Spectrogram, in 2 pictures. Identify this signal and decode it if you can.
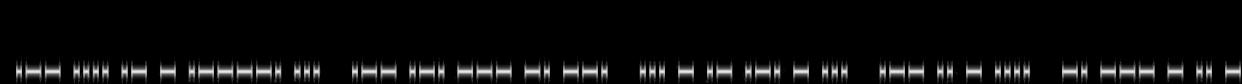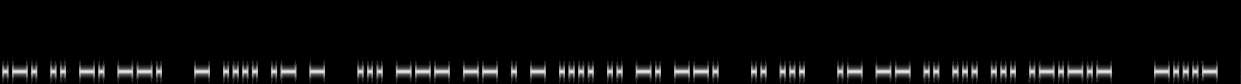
Morse code, heard as a keyed tone, about 25 wpm, 600 Hz. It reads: WHAT'S WRONG STARTS WITH NOTICING THAT SOMETHING IS AMISS. <BT>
